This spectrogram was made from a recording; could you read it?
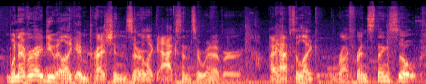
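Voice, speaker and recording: Brief: casual man streamer from Canada, General American accent, lively and rambling. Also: medium pitch, fast, soft background music. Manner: rambling, heavy use of "like".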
